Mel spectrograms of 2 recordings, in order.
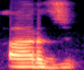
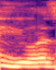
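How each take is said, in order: First: The word starts with an 'er' sound. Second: The word starts with a 'yoo' sound. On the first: The speaker calls it right. "इसको पढ़ेंगे हम अर्ज" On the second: The speaker calls it wrong. "इसको हमने यूरज नहीं पढ़ना है"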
